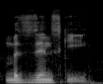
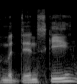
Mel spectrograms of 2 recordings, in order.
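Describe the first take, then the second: First: The name has no d sound in the middle. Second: The name has a d sound in the middle. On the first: This is how others were heard saying it. "it sounded like they were saying ... Mazinski, almost like the L, O, and D are all just ... silent" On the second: This is how the speaker first assumed it was said. "I thought it was Medinsky, like you just dropped the L"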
